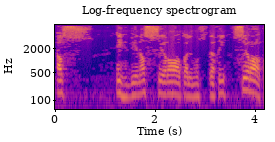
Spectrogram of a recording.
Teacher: عند الصاد تجده يضم ويزم شفتيه إلى الأمام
